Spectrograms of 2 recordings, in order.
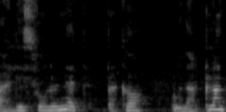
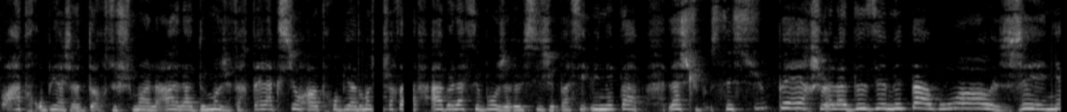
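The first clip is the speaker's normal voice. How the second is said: higher-pitched, gushing celebration; acted delight; 5 semitones higher than usual. Coach voices someone thrilled by their progress, excited. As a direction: cheer each little step, building in pitch and energy. Acts out celebrating each step.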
